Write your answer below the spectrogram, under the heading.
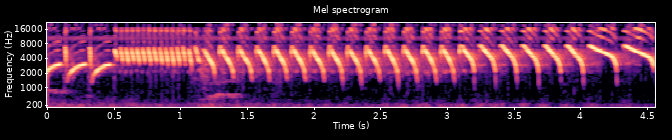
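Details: Canary in full, long-running song used to coach young or non-singing canaries: a few upslurred chips, a dense buzzy rattle, then a long rapid series of clear downslurred whistles at an even pace.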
